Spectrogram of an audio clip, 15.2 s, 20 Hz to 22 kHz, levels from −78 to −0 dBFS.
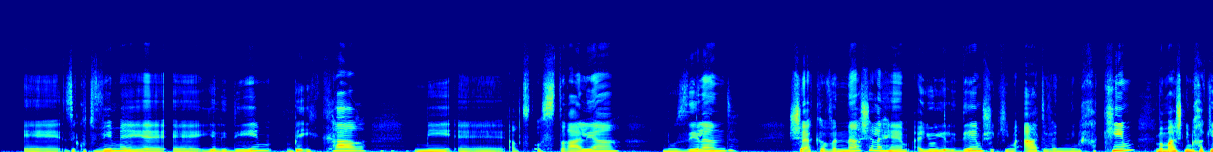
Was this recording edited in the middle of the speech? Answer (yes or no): yes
